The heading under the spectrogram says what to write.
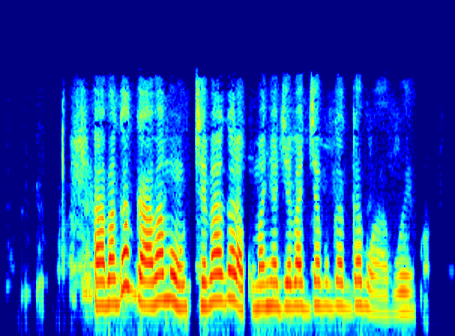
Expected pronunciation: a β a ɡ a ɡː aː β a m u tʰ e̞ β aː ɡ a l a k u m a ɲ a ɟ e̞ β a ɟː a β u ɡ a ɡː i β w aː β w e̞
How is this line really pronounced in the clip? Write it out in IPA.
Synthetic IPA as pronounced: a β a ɡ a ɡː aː β a m u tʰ e̞ β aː ɡ a l a k u m a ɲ a ɟ e̞ β a ɟː a β u ɡ a ɡː a β w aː β w e̞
